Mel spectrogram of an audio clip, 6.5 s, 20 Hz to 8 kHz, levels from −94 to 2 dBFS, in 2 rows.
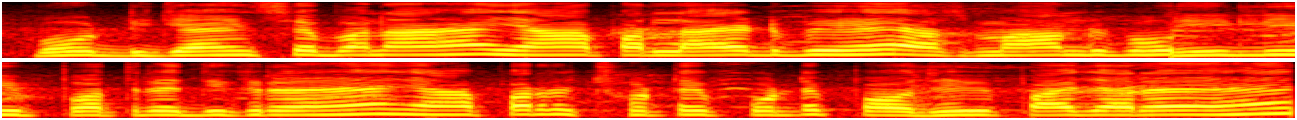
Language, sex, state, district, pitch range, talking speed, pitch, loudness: Chhattisgarhi, male, Chhattisgarh, Balrampur, 200-220 Hz, 250 wpm, 210 Hz, -19 LUFS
